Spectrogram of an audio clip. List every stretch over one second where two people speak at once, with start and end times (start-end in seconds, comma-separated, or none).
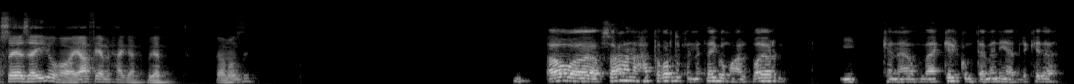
none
